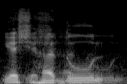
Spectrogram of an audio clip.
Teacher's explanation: جب وقف کریں گے بڑی مد کے ساتھ پڑھ سکتے ہیں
